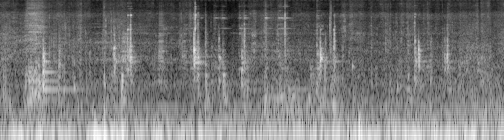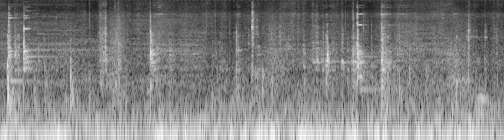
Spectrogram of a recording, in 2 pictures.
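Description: Irregular clicks, clinks and light knocks of hand tools and metal parts being handled during timing-belt work on an engine, over a low steady hum.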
